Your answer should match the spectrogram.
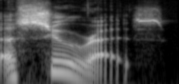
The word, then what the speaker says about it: Asura: And what better way to start than with one of the lesser known celestial races, the Asuras. So, let's get into it. The Asuras, pronounced Asura, can be referred to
